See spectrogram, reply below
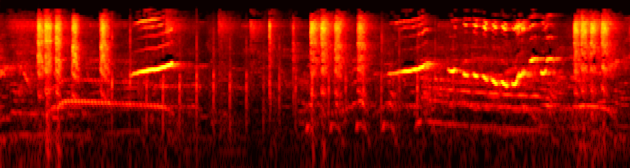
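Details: Energetic white-rumped shama song with brantakan-style fill: long level whistles, upward-sweeping notes, quick twittering trills and harsh broadband bursts mixed through a varied, nonstop phrase sequence.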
